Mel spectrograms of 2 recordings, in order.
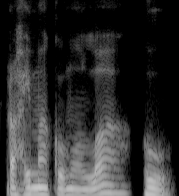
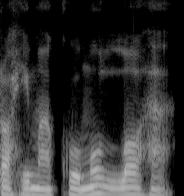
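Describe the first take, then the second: First: The word ends in a u vowel. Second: The word ends in an a vowel. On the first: The speaker calls it right. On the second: The speaker calls it wrong. "Tidak boleh"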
